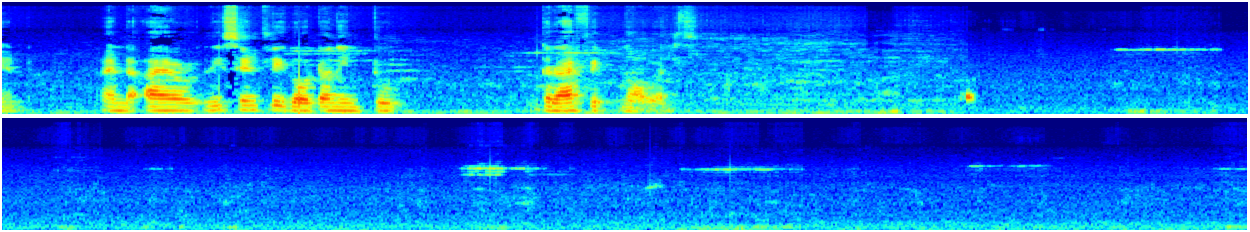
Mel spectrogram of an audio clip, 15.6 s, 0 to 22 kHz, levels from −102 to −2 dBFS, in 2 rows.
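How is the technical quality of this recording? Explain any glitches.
The recording is marred by one recurring glitch. From 0.36 to 15.33 s, regular ticks sound every 0.50 s during speech. These are periodic USB or driver dropouts: a background task stalls the audio path, skipping about a millisecond of signal each time, roughly thirty times.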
